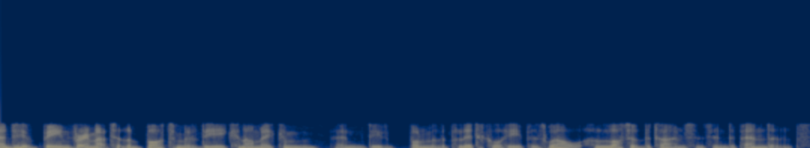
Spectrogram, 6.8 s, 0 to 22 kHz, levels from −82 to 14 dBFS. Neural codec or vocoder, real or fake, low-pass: none; real; 3.6 kHz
